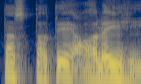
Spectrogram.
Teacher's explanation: یہاں عین ساکن کا عین متحرک میں ادغام ہو رہا ہے۔ تستطیع میں عین ساکن پچھلے لفظ میں ہے اور علیہ اگلے، یعنی علیہ کی عین جو ہے اگلے لفظ کا پہلا حرف ہے۔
